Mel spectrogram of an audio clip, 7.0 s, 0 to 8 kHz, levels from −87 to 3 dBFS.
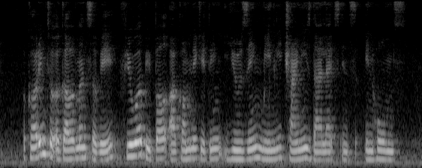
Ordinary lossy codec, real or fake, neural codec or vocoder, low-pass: none; real; none; none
